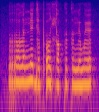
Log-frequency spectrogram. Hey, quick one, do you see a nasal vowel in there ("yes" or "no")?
no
